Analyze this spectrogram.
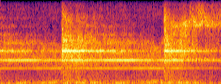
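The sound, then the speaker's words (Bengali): An electric bell rings to mark a break with a steady, buzzing, loud tone that lasts the whole time. It surges louder twice, as if pressed again, and has no speech over it. “আমরা আরো একটা বিরতির ঘন্টা শুনতে পেয়েছি”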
